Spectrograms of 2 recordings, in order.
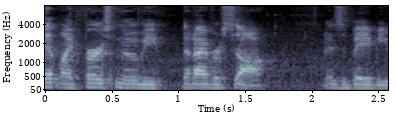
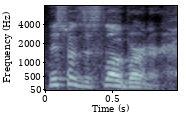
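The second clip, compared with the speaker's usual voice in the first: ordinary talk, nothing marked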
